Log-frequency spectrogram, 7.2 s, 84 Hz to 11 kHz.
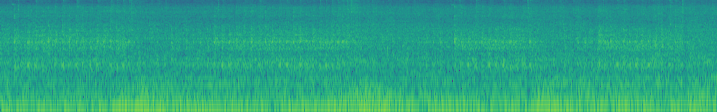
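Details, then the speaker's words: Honda Vario 125 FI scooter that won't rev whether throttled suddenly or slowly: engine chugs unevenly at low speed, pitch never climbing, stumbling (brebet) problem. "Vario ini seperti yang kita lihat tadi teman-teman, bahwa motor ini tidak bisa digas. Jika digas spontan ataupun perlahan, motor ini gasnya tidak mau naik,"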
